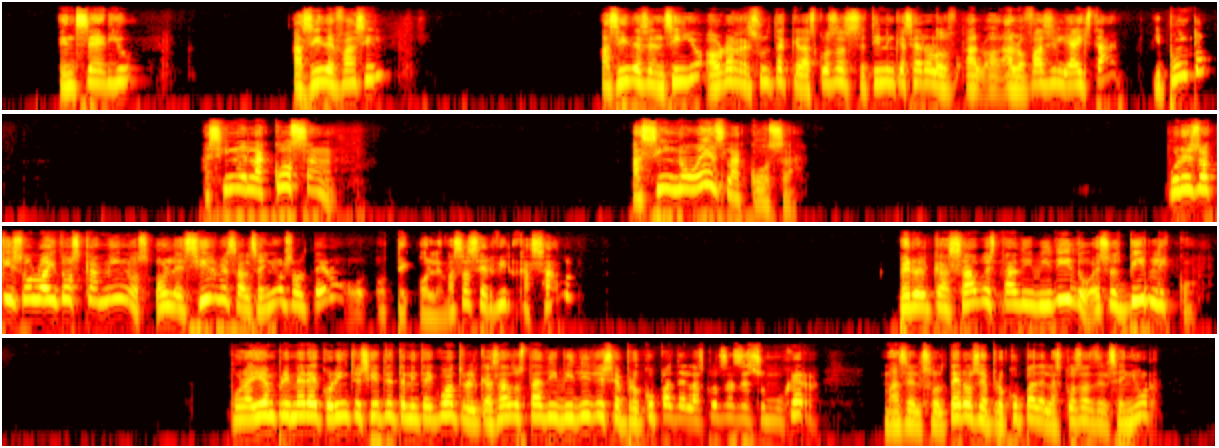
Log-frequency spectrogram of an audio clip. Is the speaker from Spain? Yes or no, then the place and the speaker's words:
no; Mexico; Yo como mexicano, en los pueblos, en los ranchos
